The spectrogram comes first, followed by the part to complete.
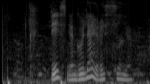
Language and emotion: Russian, positive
